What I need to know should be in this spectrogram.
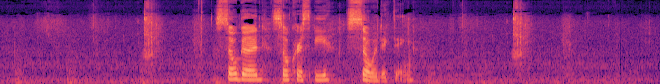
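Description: Crisp fries crunch as a young woman chews them.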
